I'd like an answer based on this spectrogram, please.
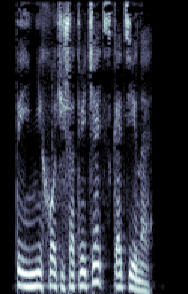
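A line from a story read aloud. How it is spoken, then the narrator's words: Shout. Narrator (Russian): крикнул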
